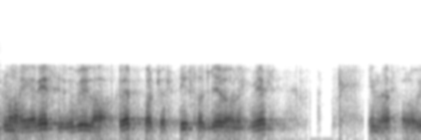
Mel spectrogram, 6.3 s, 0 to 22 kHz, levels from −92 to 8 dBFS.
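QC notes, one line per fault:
Throughout, RealAudio 14.4 codec. The speech is muffled and gargly, with heavy codec damage. Nothing passes above 3.8 kHz, and the band sits roughly between 250 Hz and 3.4 kHz. The coarse, smeared texture fits a dial-up-era coder running near 8 kbit/s.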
